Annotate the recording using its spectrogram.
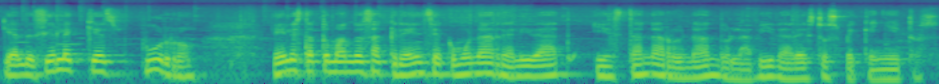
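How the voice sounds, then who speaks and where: A man at medium pitch, with lively intonation and a fairly quick pace over music in the background. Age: 30s. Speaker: podcast host. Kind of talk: motivational monologue. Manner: halting.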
